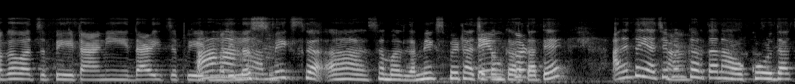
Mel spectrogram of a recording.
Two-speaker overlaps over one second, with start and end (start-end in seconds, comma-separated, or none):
none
